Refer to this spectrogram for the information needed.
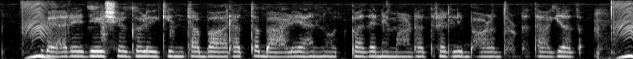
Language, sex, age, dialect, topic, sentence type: Kannada, female, 18-24, Northeastern, agriculture, statement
